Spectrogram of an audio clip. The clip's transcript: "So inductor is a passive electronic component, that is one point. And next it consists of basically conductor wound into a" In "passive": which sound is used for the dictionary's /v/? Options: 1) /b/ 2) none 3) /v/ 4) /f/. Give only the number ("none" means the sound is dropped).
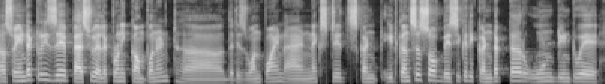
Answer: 2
